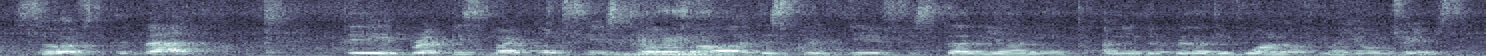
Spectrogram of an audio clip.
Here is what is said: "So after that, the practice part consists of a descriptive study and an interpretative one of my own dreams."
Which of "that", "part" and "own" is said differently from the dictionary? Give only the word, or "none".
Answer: part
